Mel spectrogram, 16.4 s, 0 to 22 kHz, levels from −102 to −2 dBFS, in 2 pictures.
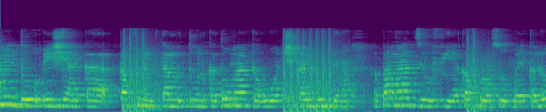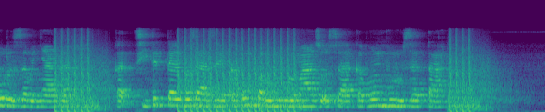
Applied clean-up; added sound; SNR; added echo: none; Gunshot, gunfire; 11 dB; reverberation time 0.7 s.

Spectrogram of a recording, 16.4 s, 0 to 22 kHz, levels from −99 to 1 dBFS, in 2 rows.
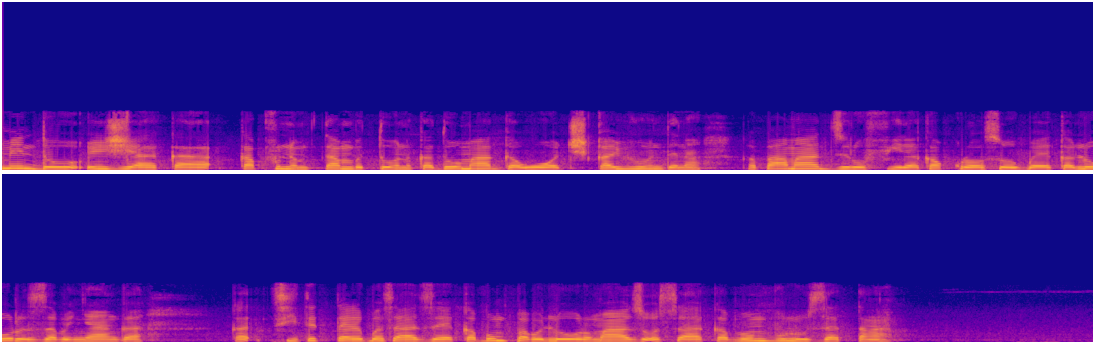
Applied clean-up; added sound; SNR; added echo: none; none; none; none.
